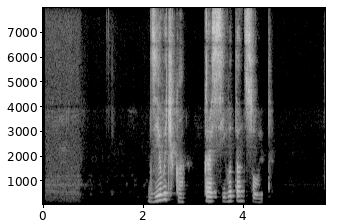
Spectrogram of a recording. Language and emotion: Russian, neutral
